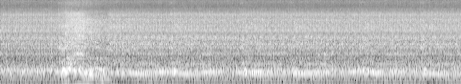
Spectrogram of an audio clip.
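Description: Diesel idling with an uneven, lumpy clatter and a brief rev early on; the rough running points to worn or faulty injectors.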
